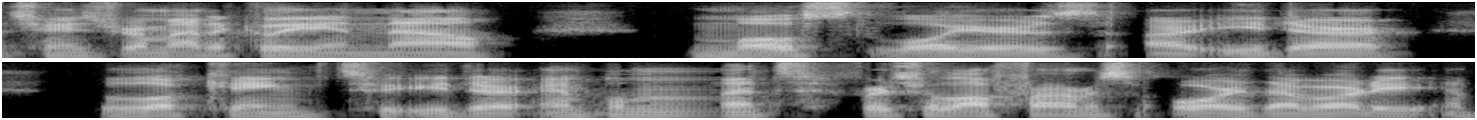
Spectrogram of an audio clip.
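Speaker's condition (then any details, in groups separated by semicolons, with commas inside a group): No condition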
